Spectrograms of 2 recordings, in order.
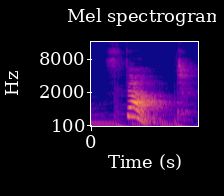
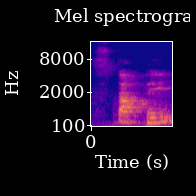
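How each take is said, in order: First: The ending is a plain t sound. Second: The ending is not a plain t sound. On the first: The speaker calls it right. "but we're gonna say stopped" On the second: The speaker calls it wrong. "we're not going to say stopped"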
